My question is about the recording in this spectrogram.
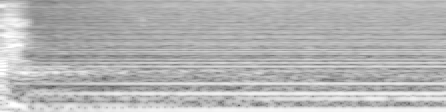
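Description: Steady electrical mains hum, a low buzz with a row of higher overtones, over faint hiss in the microphone and sound-system chain, heard plainly in a pause between speech.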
